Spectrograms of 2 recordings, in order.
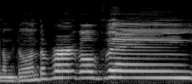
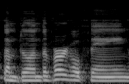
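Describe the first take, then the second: First: Higher, slower mock Virgo sing-song; teasing. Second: Said in the usual way. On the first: Shown as a demonstration. Reader teasing Virgo viewers, in a higher slower sing-song. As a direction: tease Virgo about being fussy. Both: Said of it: "Y'all know what the Virgo thing is".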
